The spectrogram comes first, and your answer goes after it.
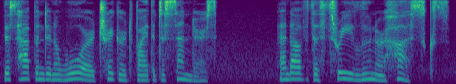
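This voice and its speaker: A woman playing a serene, modest young priestess in a video game, speaking in a measured, solemn, formal way. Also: medium pitch, steady tone, a little mellow, slight background noise, close to an everyday voice. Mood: solemn, reverent. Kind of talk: video game storytelling dialogue.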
